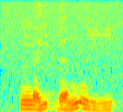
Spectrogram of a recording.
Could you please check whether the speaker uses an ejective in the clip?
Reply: no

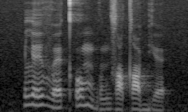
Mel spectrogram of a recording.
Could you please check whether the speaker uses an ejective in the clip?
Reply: yes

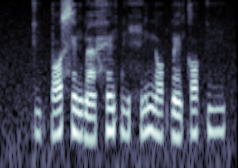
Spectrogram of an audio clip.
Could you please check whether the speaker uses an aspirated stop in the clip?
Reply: no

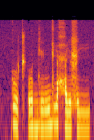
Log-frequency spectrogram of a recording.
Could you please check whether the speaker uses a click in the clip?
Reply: no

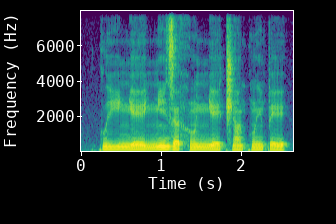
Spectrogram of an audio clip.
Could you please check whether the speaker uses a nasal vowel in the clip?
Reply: yes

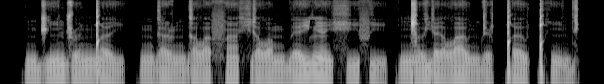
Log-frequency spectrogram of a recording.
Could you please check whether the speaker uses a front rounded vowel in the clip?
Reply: no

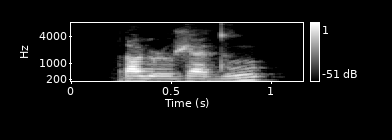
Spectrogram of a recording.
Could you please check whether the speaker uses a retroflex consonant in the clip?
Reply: yes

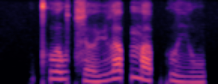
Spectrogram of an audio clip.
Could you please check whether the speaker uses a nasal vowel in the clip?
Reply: no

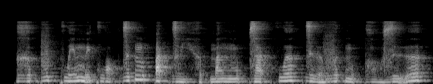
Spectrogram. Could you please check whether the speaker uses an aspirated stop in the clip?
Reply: no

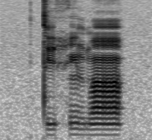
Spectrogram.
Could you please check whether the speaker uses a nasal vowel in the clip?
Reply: yes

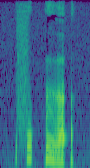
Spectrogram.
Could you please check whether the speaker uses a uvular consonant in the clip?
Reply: no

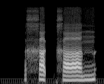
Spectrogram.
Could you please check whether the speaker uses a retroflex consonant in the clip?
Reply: no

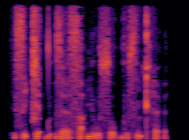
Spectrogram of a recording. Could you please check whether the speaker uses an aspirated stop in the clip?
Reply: yes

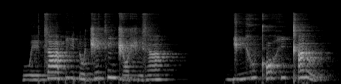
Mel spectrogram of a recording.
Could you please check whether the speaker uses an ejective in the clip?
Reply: yes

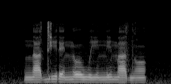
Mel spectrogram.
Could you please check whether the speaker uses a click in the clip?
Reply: no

